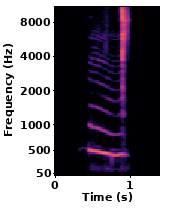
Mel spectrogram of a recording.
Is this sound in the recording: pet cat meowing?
yes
